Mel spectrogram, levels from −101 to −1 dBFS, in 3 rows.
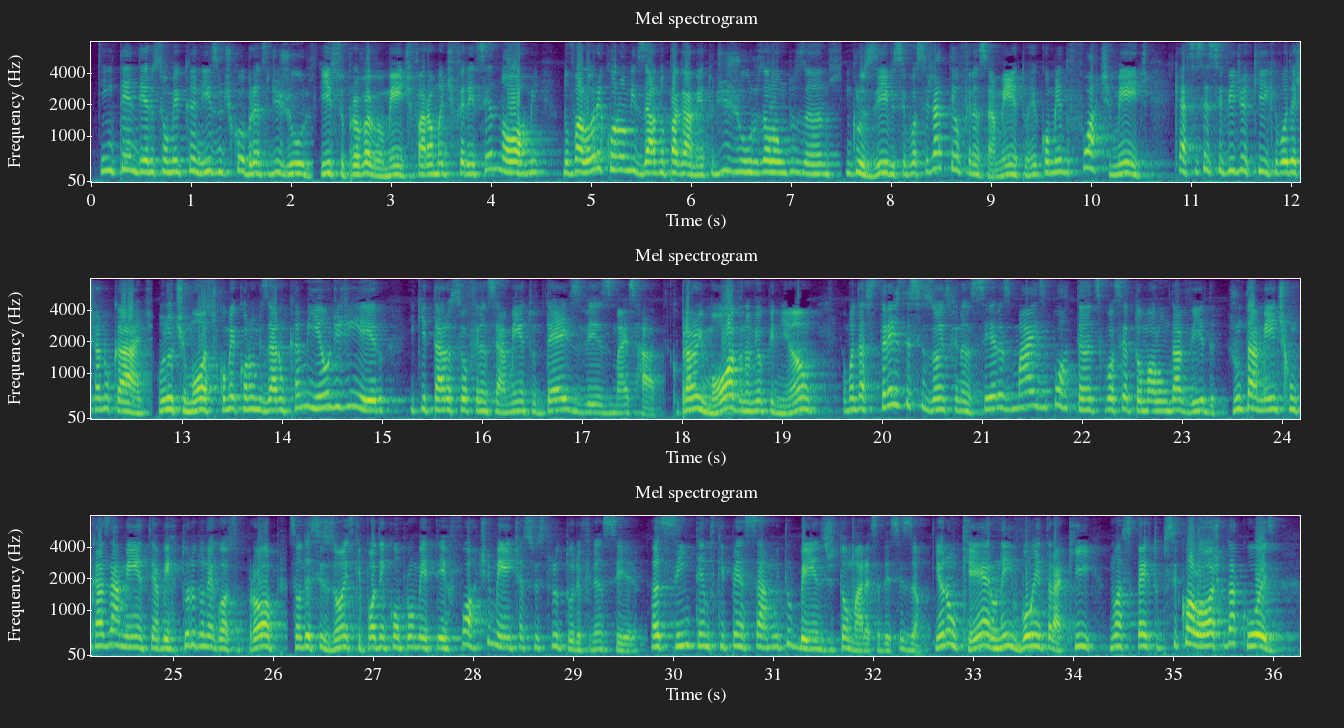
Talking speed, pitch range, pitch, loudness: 210 wpm, 205-245 Hz, 225 Hz, -19 LUFS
